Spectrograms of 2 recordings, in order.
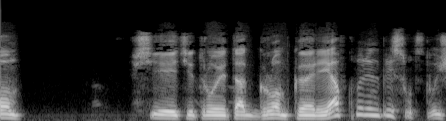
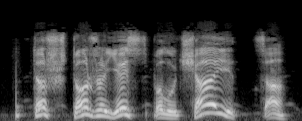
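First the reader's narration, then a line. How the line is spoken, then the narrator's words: Monster exclaiming, alien accent. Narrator (Russian): воскликнул один из трехногих монстров с явным неземным акцентом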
